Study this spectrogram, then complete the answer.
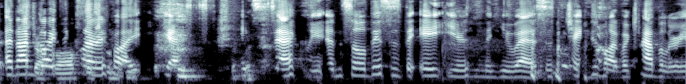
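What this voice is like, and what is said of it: British accent. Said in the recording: “my fake British accent”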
